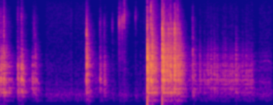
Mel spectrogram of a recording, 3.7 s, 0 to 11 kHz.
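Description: Polyhedral dice, a D8 and a D12, clatter onto a hard table in quick bursts, several sharp clicks and bounces, then a louder tumbling roll that rattles and settles to a stop.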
